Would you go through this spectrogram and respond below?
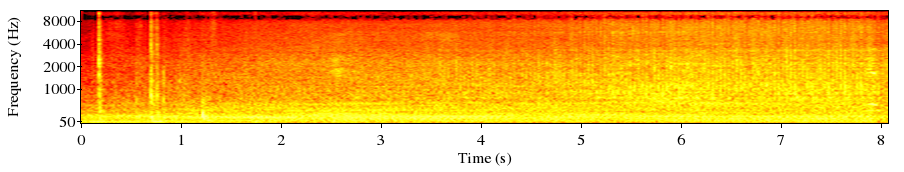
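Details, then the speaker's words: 2007 Nissan X-Trail diesel after timing chain replacement for hard starting, EGR valve refitted, no fault codes: a few clicks, then a quick, speedy start settling into a steady, even idle with no rattle; normal idle. "valve back together again connected up and engine back running and sounding nicer than it did yesterday before we done the [Music] chain"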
